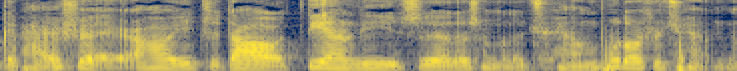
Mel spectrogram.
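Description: A woman's ordinary speaking voice at medium pitch, with ordinary pitch variation and a fairly quick pace. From China, Jiangxi. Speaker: podcast co-host, graduate student researcher. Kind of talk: casual chat.

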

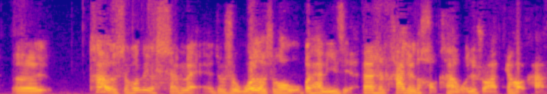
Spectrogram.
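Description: Here a man speaks at a very fast pace. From Inner Mongolia, China. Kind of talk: personal story in consultation. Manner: halting.

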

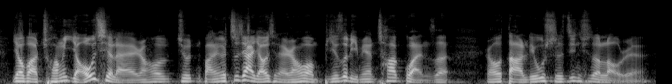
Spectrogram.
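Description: A man's voice at medium pitch. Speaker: stand-up comedian. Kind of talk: stand-up set. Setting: stage with audience.

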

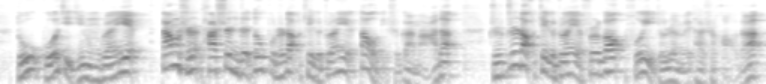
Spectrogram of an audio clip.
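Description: Talking at a fairly quick pace with hardly any pauses, a man uses a high pitch and a bright, sharp tone, with very wide pitch swings and big swings in loudness. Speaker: book review podcast host. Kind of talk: scripted narration.

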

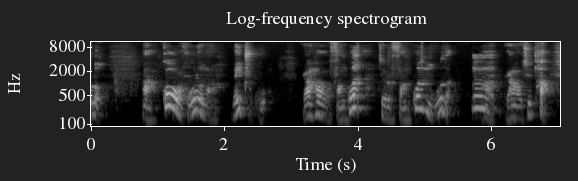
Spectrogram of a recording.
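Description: A man's dark, mellow voice with very wide pitch swings. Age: 40s. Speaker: antiques collector and author. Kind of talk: casual chat. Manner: loud. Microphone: too quiet for some listeners.

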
